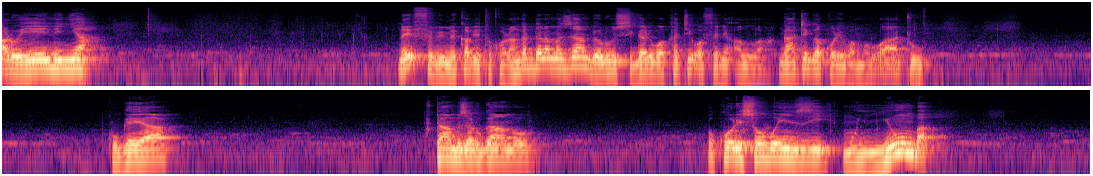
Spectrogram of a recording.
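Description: A man speaks with animation into a close microphone, with long pauses.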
